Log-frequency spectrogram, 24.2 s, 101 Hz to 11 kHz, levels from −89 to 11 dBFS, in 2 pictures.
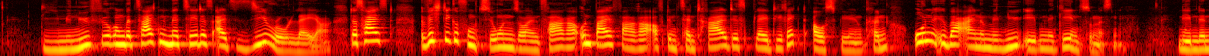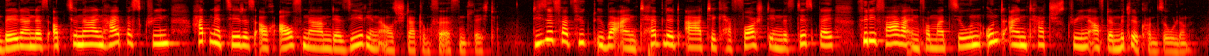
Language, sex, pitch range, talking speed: German, female, 205-290 Hz, 140 wpm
